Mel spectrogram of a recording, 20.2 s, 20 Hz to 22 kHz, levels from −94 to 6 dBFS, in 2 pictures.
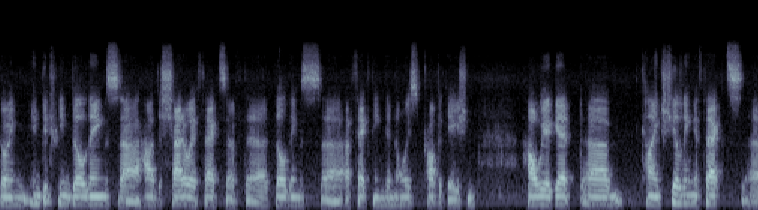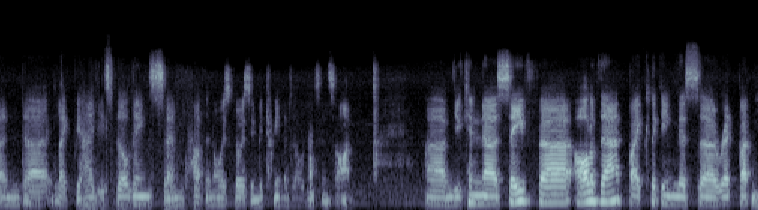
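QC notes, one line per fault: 11.2–18.49 s, call bitrate drop: encoder rate falls from 48 to 8 kbps, bottoming out for 1.67 s; coarser coding and an 8 kHz band limit muffle the sound, which recovers by 18.49 s.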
